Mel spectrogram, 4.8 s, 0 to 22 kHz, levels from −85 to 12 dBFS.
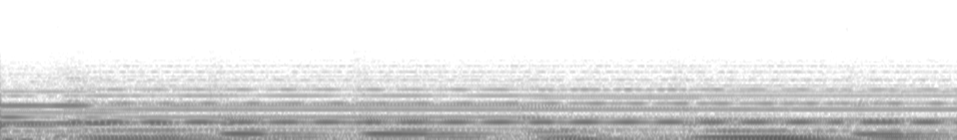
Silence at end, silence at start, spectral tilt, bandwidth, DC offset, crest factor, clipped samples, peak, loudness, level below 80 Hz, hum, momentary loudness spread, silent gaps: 0 s; 0 s; -10 dB/octave; 5.4 kHz; under 0.1%; 14 dB; under 0.1%; -22 dBFS; -36 LUFS; -42 dBFS; none; 7 LU; none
